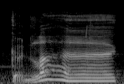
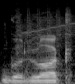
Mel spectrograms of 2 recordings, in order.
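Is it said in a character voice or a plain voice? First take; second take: plain voice; character voice. First: It is said in the speaker's ordinary voice. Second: It is said in an imitated character's voice. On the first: The speaker calls it wrong. "You didn't say it right" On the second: The speaker calls it right. "you had to say it like the guy in Star Fox"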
